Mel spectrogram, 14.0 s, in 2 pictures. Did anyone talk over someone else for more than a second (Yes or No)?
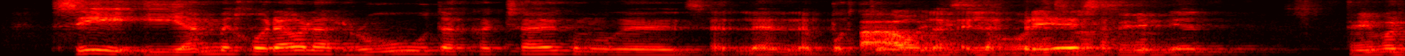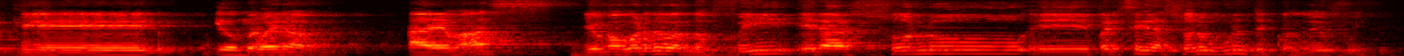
Yes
